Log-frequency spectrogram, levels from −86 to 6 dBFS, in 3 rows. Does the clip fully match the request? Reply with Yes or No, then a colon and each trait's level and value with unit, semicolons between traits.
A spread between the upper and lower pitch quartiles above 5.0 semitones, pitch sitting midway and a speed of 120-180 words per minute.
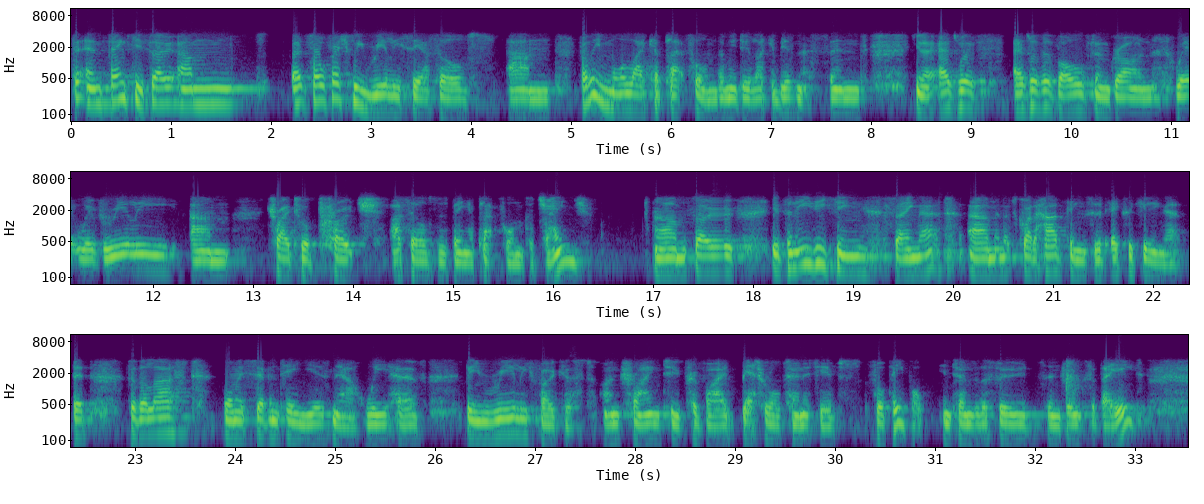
No: wide, 5.5 semitones; low, 115 Hz; average, 170 wpm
